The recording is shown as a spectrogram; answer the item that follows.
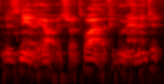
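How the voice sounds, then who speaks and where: A man reading a storybook aloud as an expressive narrator. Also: low voice, very fast, echoey room, distant mic. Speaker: storybook reader.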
